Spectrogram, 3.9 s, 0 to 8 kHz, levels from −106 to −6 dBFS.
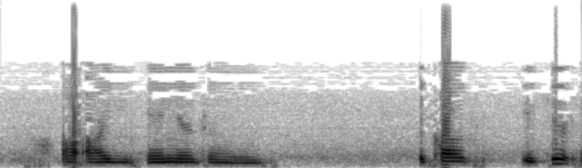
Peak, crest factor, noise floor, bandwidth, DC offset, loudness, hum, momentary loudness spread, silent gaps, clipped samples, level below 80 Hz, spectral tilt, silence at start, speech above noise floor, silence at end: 0 dBFS; 16 dB; -47 dBFS; 7 kHz; under 0.1%; -16 LUFS; none; 12 LU; none; 0.2%; -58 dBFS; -8 dB/octave; 0.25 s; 33 dB; 0 s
